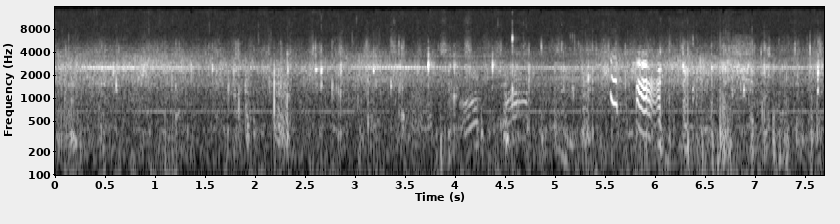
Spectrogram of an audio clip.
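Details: Puppies recorded on Tuesday, March 17, giving overlapping high, squeaky whines that bend up and down, with a denser burst of wavering cries near the end over a steady background hiss.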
